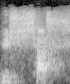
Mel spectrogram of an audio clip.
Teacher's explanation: কথা আবার বলি, বফলার কোনো উচ্চারণ নেই, কিন্তু বফলাযুক্ত বর্ণের অবস্থান যদি শব্দের মধ্যে বা শেষে হয়, তাহলে যে বর্ণের সাথে বফলাটি যুক্ত থাকে তার উচ্চারণ ডাবল হয়।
